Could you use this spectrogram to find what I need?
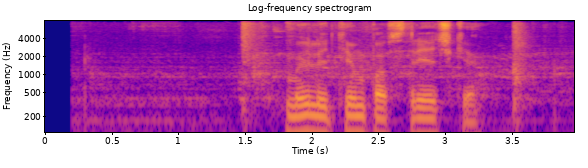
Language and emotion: Russian, neutral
